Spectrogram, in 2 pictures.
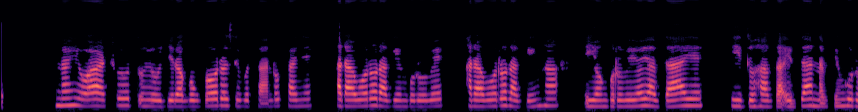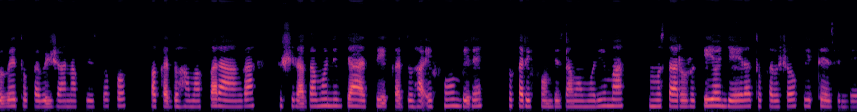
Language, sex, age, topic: Kinyarwanda, female, 25-35, agriculture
